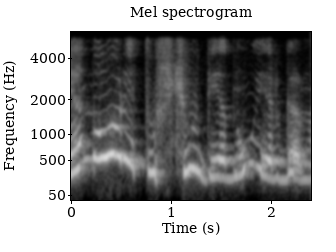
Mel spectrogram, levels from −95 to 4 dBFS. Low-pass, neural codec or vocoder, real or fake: 5.4 kHz; none; real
